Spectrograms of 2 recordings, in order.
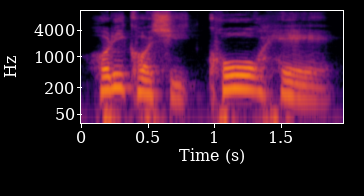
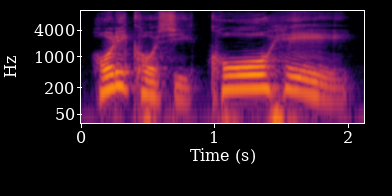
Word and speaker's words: Horikoshi Kohei: The author's given name, both of the syllables are long, so that's Kohei. Both of them take 2 beats in the rhythmic system of Japanese pronunciation, and all of the syllables and his family name are short, so Horikoshi, like that.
